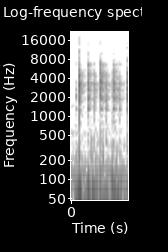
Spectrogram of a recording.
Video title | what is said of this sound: PSA Slabs Damage Your Cards?! PSA Torture Test | You can hear it makes noise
